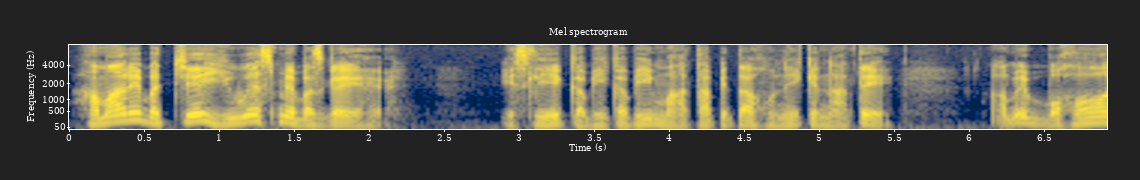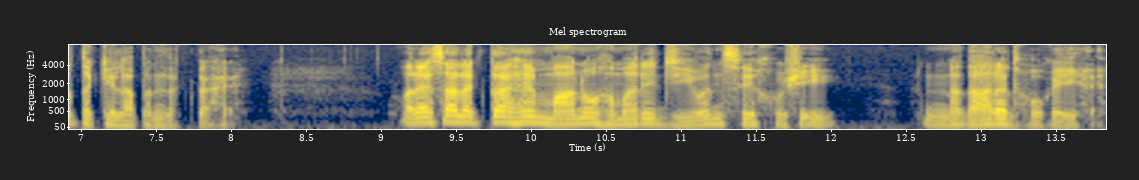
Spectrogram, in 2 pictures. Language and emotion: Hindi, sad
